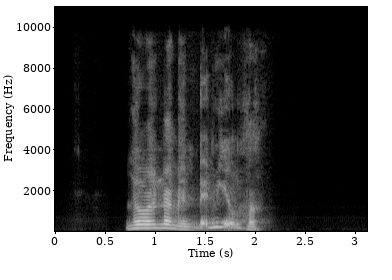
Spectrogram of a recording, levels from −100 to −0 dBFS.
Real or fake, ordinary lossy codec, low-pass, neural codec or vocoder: fake; Opus, 64 kbps; 9.9 kHz; autoencoder, 22.05 kHz, a latent of 192 numbers a frame, VITS, trained on one speaker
